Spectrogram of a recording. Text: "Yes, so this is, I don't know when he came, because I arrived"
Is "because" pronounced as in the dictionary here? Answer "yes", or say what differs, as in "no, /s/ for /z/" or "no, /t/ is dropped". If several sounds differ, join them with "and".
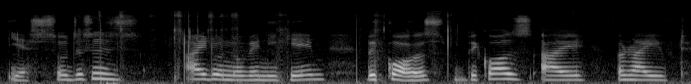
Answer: yes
